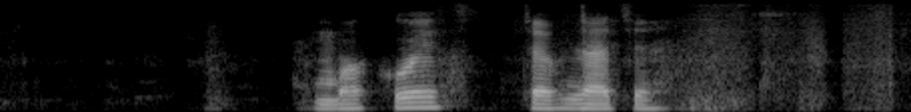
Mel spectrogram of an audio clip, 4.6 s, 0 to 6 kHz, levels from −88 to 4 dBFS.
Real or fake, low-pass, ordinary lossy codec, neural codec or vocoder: fake; 5.4 kHz; AAC, 32 kbps; codec, 16 kHz in and 24 kHz out, 1 kbps, XY-Tokenizer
